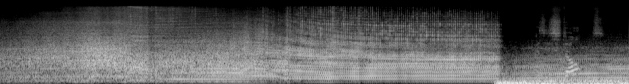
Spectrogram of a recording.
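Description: A Mustang V8 and a BMW M2 accelerate hard in a drag race, loud rising engine roar with climbing pitch, then an abrupt shift to closer wind and engine noise.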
